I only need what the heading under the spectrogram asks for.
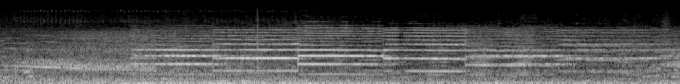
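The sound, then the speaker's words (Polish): An emergency vehicle siren, whether ambulance, fire engine or police, sounds loud and sustained. Its harmonically rich tones switch between pitches in a steady repeating pattern. “Ja nie potrafię rozpoznać, czy karetka jedzie, czy straż, czy policja. A mają różne sygnały.”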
